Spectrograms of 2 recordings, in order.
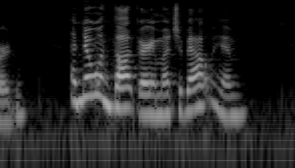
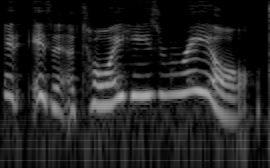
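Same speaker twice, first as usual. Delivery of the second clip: put-on earnest boy insisting; 9 semitones higher, much slower than usual. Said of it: "he said".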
